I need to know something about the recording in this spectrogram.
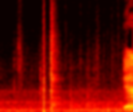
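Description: Faint handling of a rubber balloon being stretched over the mouth of a plastic bottle, with one sharp knock about two-thirds of a second in as it goes on. An excited voice starts near the end.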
